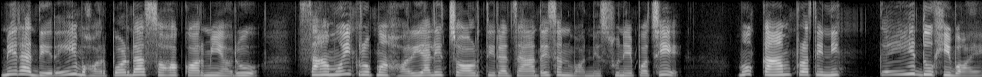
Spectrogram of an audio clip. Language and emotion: Nepali, sad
